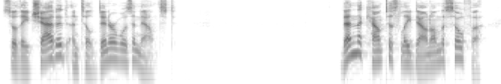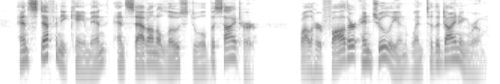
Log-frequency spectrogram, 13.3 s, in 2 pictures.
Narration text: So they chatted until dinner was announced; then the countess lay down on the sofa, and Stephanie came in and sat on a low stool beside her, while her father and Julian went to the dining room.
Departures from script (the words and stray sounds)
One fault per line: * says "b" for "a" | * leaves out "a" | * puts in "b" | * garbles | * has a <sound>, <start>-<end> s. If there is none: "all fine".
all fine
